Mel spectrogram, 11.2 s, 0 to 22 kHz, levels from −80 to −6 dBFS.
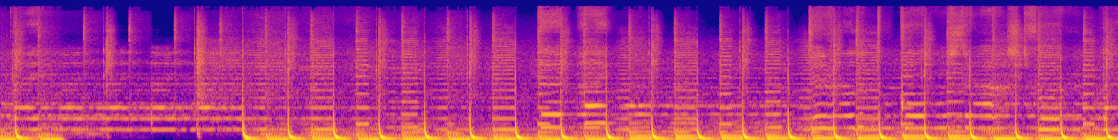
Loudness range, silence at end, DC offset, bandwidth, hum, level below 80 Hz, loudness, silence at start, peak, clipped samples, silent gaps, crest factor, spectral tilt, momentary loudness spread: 3 LU; 0 s; under 0.1%; 19 kHz; none; -18 dBFS; -17 LUFS; 0 s; -2 dBFS; under 0.1%; none; 14 dB; -4.5 dB/octave; 6 LU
